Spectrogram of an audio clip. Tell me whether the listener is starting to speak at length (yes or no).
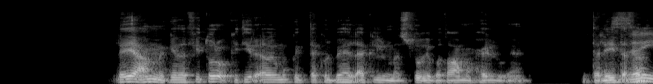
yes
